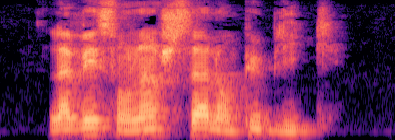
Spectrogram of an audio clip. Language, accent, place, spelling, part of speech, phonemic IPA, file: French, France, Lyon, laver son linge sale en public, verb, /la.ve sɔ̃ lɛ̃ʒ sa.l‿ɑ̃ py.blik/, LL-Q150 (fra)-laver son linge sale en public.wav
- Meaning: to air one's dirty laundry in public, to wash one's dirty linen in public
